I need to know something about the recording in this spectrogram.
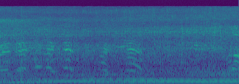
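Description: A motorcycle engine idles close by with a steady rumble.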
